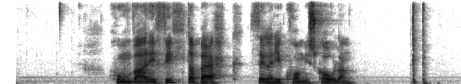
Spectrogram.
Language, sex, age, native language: Icelandic, male, 30-39, Italian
